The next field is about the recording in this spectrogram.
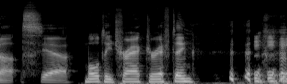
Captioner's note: laughter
